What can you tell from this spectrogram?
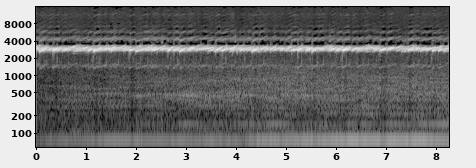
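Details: Chorus of spring peepers at a frog pond at night in early spring, their many high piping notes merging into a continuous shrill ring, over a soft low droning hum.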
